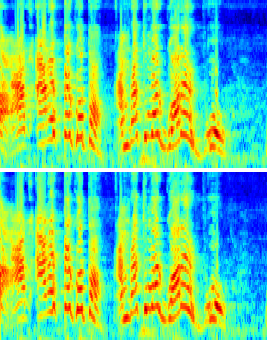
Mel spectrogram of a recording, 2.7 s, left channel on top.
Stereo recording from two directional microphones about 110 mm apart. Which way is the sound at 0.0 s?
35° right (ahead or behind).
